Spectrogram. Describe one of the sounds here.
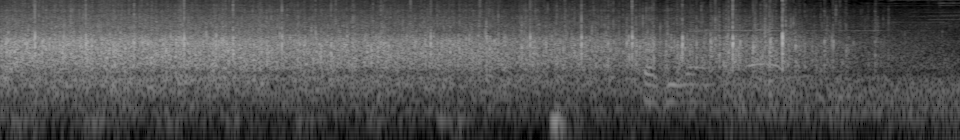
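A stadium crowd murmurs and cheers in a large open space.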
